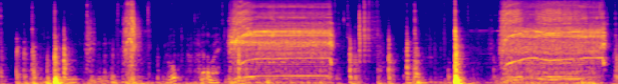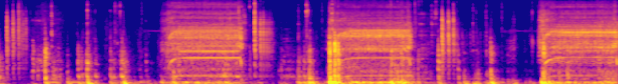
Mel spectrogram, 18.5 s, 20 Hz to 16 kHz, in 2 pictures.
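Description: DeWalt 8V MAX gyroscopic inline screwdriver's small motor running in about five short bursts, each about a second long, rising in pitch as it spins up and then holding steady, as it drives the prop nuts on a racing quadcopter's motors. Short clicks and knocks from handling the tool and props fall between the bursts.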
